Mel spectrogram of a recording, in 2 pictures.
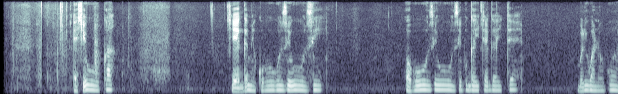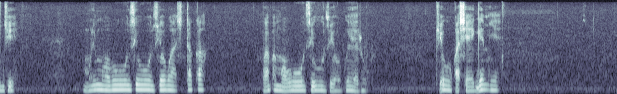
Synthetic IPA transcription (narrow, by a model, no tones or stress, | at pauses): e̞ciwuːka | ce̞ːɡemekuβuɣuziwuːzi | oβuwuziwuːziβuɡaite̞ɡaite̞ | βuliwanoβuːɲɟi | mulimuo̞βuwuːziwuzio̞βwaci̥taka | βwaβamo̞ːβuwuziwuːzio̞βweːɾu | cḭɣukaʃe̞ːɡe̞mje̞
